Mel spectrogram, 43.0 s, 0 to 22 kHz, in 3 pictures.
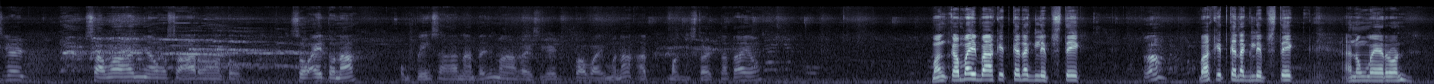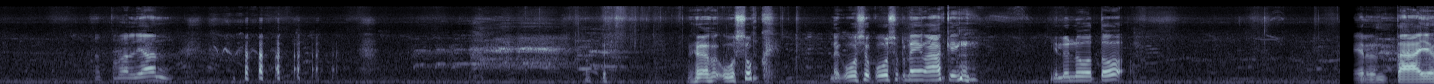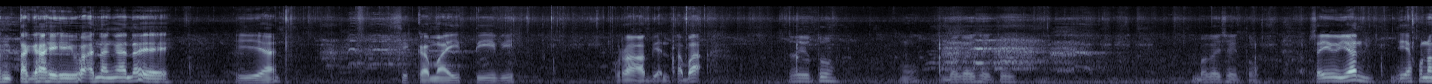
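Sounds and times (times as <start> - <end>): rooster crowing: 0.6 - 3.4, 6.4 - 7.6, 18.4 - 20.8, 28.1 - 29.5, 31.9 - 33.6, 38.0 - 40.2.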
